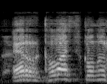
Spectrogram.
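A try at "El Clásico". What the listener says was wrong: Er Klasiko'da R hərfi yoktu.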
